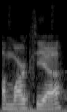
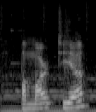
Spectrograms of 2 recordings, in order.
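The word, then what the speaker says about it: ἁμαρτία: if I remember right this is um Amara right amartia but it's an H sound here oh yeah rough read the mark so homar homara which reminds me of Homer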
